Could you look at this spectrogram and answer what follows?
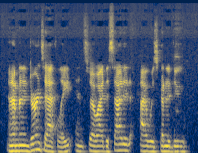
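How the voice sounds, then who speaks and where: A man with a plain, everyday voice, medium in pitch, at a moderate pace and with fairly even intonation. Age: 60s. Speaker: endurance athlete. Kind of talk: interview.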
